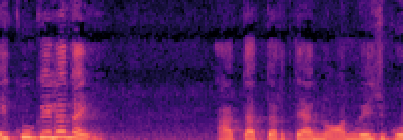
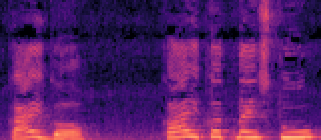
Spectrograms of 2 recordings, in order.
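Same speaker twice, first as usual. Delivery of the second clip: higher, louder scold to the niece; angry scolding; 6 semitones higher, 3 dB louder than usual. A narrator's reading. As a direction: demand an answer, angry. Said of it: "Dadasaheb पण भडकले". (रागाने दटावत)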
